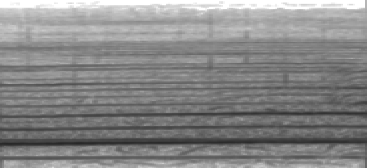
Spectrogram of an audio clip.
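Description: Ring announcer's long held shout of a boxer's name, one sustained note drawn out at a steady pitch. Fainter crowd voices are underneath.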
